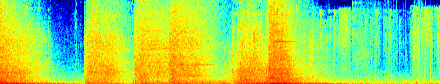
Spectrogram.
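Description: Blades clash and strike with sharp metallic hits.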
